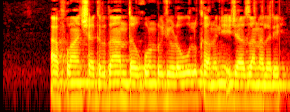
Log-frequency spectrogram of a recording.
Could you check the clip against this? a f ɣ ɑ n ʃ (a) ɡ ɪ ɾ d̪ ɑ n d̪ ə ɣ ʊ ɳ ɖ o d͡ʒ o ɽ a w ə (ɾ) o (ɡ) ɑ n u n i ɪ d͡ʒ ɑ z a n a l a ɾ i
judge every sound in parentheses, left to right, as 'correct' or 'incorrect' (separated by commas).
incorrect, incorrect, incorrect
